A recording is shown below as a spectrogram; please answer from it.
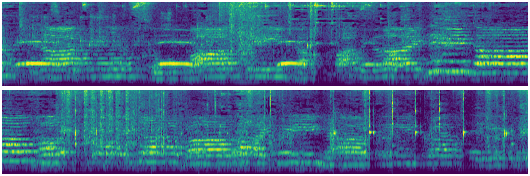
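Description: A group of women singing a Latvian folk song together, unaccompanied, with sustained sung lines that carry on without a break.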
